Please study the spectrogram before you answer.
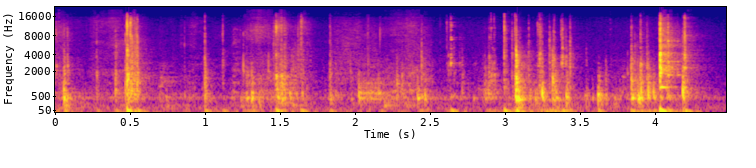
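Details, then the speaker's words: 1986 Panasonic RX-FD80 boombox being moved: uneven light clicks and ticks about once a second from a loose part rattling inside; doesn't seem to affect operation. "yeah you can kind of hear like a part moving around inside of the unit um doesn't seem to really affect its operation"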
